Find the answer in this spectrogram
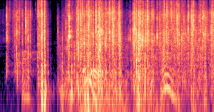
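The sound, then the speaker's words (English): Crinkling plastic wrap being peeled off a Ciroc vodka bottle, a close, loud run of crackles and rustles with a brief pause near the start before the crinkling continues steadily. “let's do that ASMR of this unwrapping of the Ciroc.”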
